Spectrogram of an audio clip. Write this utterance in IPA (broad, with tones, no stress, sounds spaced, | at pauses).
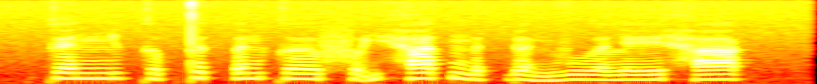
k ɛ˧ n ɲ ɨ˧ k ə˨˩ p̚ t̪ ə˦˥ t̚ ʔ ə˧ n k əː˧ f ə̰˧˥ j h a˦˥ t̚ ŋ ə˨˩ t̚ ɗ ə˧˩ n v u˨˩ ə̯ l e˨˦ h a˦˥ k̚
